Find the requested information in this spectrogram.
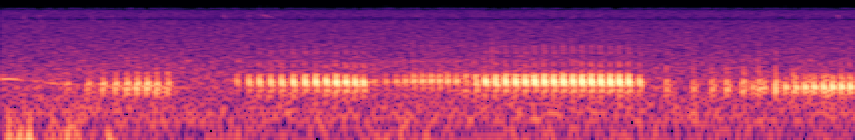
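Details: Lusty male Irish frogs calling while spawning in a flooded cattle grid in Cork: a rapid run of low pulsed croaks in several back-to-back bursts, steady and rhythmic throughout.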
